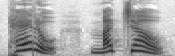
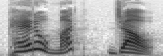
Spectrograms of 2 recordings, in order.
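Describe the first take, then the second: First: ठहरो on its own, brief pause, मत जाओ as one phrase; pause after ठहरो. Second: ठहरो मत run together, then जाओ alone; loud, slow ठहरो मत, pause before जाओ; pause after मत. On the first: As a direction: stop after ठहरो, then मत जाओ together. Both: Shown as a demonstration. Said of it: "अलग-अलग स्थान पर रुकने का संकेत".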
